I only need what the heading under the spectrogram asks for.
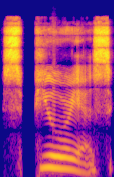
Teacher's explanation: This one is less in common but you know it's important to recognize it involves the uh letter s then p which is unaspirated here followed by the y sound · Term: SPJ cluster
